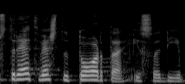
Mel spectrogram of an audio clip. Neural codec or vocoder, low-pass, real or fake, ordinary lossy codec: none; 10.8 kHz; real; Opus, 64 kbps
